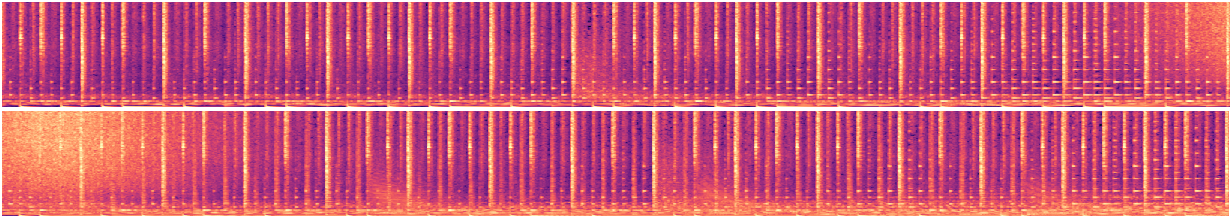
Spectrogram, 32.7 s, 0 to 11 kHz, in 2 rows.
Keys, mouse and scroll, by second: 1.8 typing, 1.9 click, 4.0 ctrl+0, 4.9 click, 6.4 ctrl+alt+shift+e, 7.1 click, 10.5 click, 12.7 Delete, 14.2 click, 15.1 Delete, 15.9-18.3 drag, 22.8 click, 23.1 scroll up 1, 23.7-25.6 typing, 23.7 click, 24.2 scroll up 1, 25.4 click, 26.6-30.6 drag, 30.6 space, 30.7 click, 30.8 space, 31.6-32.7 drag.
